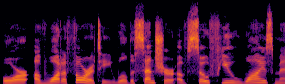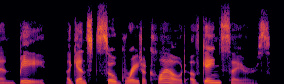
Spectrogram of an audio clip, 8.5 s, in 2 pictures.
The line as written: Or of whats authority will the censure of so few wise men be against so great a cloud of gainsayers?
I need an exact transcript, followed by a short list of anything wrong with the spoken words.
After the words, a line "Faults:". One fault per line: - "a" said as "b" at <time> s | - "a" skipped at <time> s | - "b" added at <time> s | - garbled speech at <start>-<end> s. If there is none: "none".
Or of what authority will the censure of so few wise men be against so great a cloud of gainsayers?
Faults:
- "whats" said as "what" at 0.7 s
